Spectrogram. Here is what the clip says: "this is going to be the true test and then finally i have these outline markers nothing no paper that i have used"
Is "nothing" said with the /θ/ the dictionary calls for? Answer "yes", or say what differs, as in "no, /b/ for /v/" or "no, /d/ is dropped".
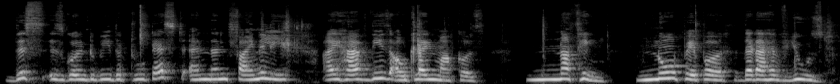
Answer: no, /t/ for /θ/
